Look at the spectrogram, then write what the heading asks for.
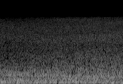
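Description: LeConte Falls crashing onto a rock and churning into a circular water wheel makes a dense, steady rush of white-noise water, loud and unbroken, with no voices.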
